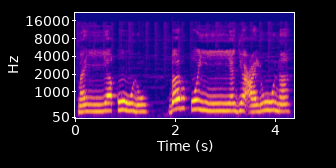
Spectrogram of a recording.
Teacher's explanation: dibacanya dengung dan bersambung atau melemburkan atau memasukkan huruf nun sukun atau tanwin itu ke huruf setelahnya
